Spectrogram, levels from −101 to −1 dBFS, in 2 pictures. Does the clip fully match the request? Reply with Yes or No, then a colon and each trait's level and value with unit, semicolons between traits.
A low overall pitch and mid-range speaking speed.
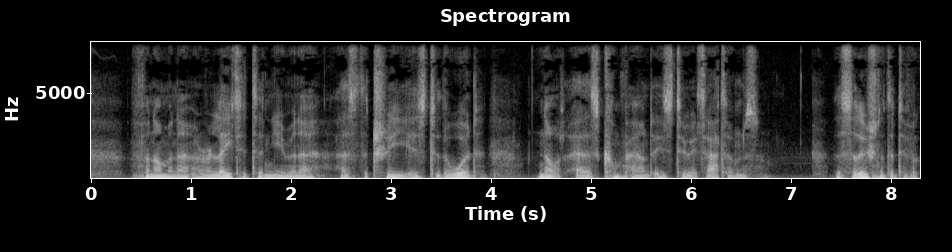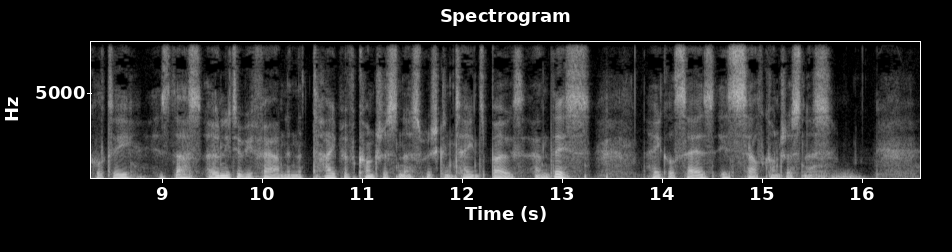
Yes: very low, 90 Hz; average, 165 wpm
